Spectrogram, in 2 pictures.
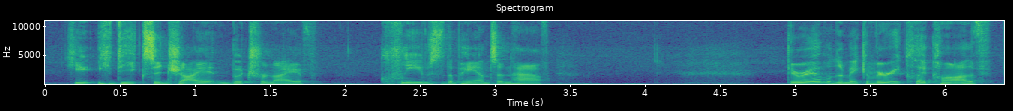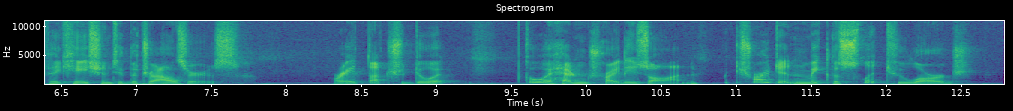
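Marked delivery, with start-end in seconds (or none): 8.3-12.6 distinct, animated put-on voice, swooping. Reading a game's lines aloud as the tailor: unique voice for the tailor. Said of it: "the only character who's getting an actual unique voice".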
